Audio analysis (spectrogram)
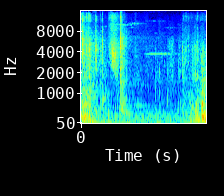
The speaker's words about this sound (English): Here, let me get the door for you.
